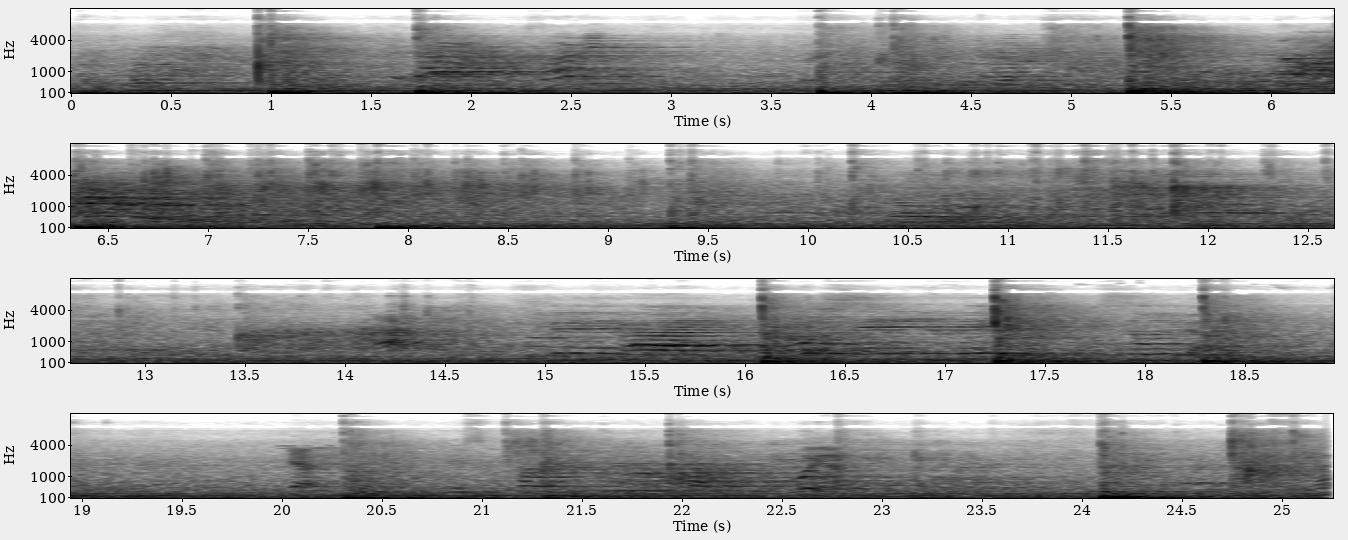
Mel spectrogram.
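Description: A volleyball is struck with sharp thuds, echoing in a large hall.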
